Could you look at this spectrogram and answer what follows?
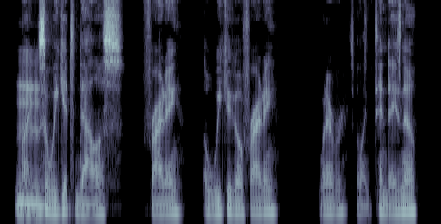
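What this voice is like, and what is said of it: Sick voice, not at full strength. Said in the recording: “Probably notice I don't sound 100%. ... Your voice is just velvety as ever. ... I got sick like the day after we left. ... I start coughing and not feeling well.”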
